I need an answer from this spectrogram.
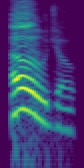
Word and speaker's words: Ojomo: First syllable has the greatest enunciation. Ojomo.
